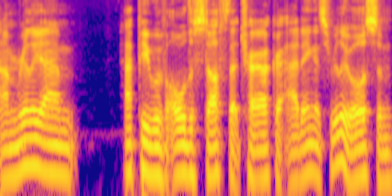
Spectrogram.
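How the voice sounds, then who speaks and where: The very clean recording, with a silent background, captures a man speaking at a fairly quick pace in a fairly low pitch. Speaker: gaming YouTuber. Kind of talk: gameplay commentary. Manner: mumbling; casual, hesitant with fillers.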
